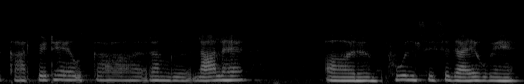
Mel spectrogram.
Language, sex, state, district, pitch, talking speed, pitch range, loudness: Hindi, female, Uttar Pradesh, Varanasi, 185 Hz, 135 wpm, 175-195 Hz, -42 LUFS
